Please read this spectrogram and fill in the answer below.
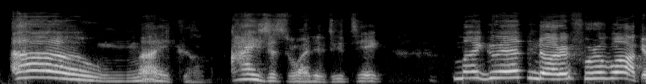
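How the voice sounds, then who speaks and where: In a put-on character voice, a man speaks at an extremely high pitch and a very slow pace with a sinister, menacing tone. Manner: sinister, sweetly menacing.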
